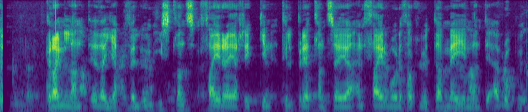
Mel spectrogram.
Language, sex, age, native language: Icelandic, male, 20-29, Icelandic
